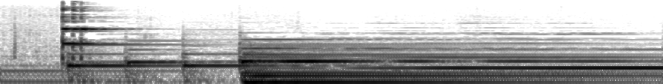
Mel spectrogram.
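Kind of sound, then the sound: household object, drinking glasses clinking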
